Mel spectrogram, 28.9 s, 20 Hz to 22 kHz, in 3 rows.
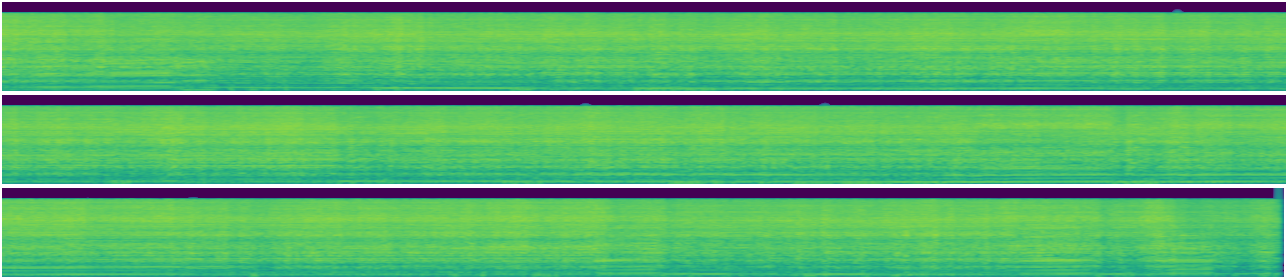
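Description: Caterham R400's engine running steadily in the open cockpit at about 50 to 65 km/h, its note rising and falling gently.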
